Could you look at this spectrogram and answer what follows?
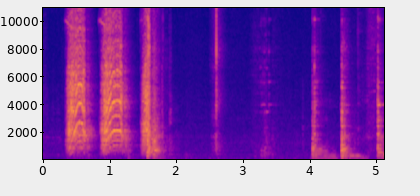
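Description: A power drill drives screws into a basement or garage ceiling, with three loud whirring bursts, a short pause, then several shorter bursts. The sound is close and heard alone.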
